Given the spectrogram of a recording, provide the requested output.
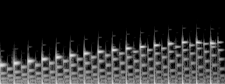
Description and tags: ambienta-soundtrack moog-sweep pt02-up
used intensively in the final chapter of "Ambienta" soundtrack! i'm proud enough of this sound that I have tried to design and re-produce for along time till obtaining a satisfactory result (i realized the square waveform was the key!!). it's a classic moog sweep you can ear in many many oldschool and contemporary tunes (LCD Soundsystem "Disco Infiltrator"; Luke Vibert "Homewerks"; Beck "Medley of Vultures" ..just to make a few examples). sound was bounced as a long sweep, then sliced as 6 separate perfectly loopable files to fit better mixes of different tempos: first 2 files is pitching up, pt 2 and 3 are pitching down, last 2 files are 2 tails pitching down. Hope you will enjoy and make some good use (if you do, please let me ear ;)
